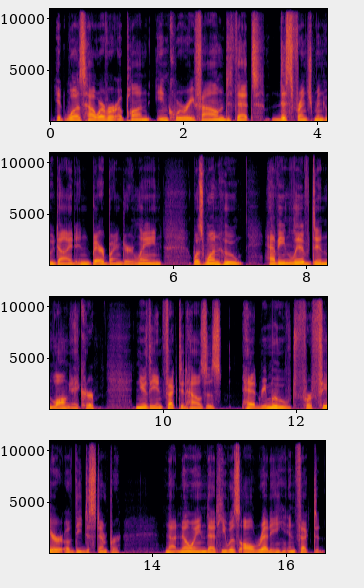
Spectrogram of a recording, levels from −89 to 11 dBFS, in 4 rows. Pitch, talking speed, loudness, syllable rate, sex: 115 Hz, 145 wpm, -18 LUFS, 4.6 syllables/s, male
